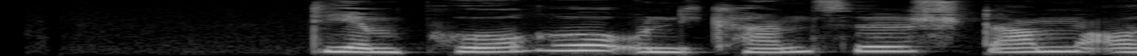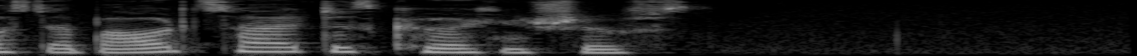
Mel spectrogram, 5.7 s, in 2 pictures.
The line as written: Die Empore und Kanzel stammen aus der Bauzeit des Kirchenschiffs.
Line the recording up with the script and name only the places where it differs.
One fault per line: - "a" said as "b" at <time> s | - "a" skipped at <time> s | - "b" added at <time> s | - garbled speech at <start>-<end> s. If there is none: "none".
- "die" added at 1.7 s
